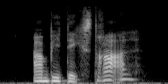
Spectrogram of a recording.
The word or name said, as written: ambidekstral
